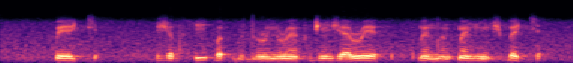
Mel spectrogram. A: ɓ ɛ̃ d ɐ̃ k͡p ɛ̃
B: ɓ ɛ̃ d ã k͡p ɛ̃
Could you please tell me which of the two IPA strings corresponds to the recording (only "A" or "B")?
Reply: A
